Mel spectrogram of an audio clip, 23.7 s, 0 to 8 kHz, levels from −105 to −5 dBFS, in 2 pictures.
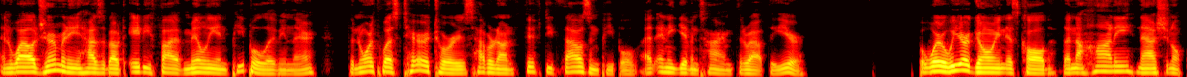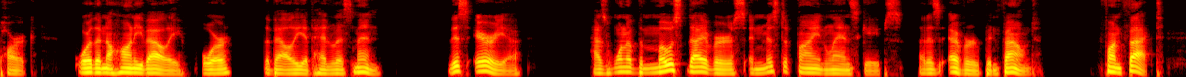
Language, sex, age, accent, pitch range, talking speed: English, male, 20-39, American, 100-135 Hz, 160 wpm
